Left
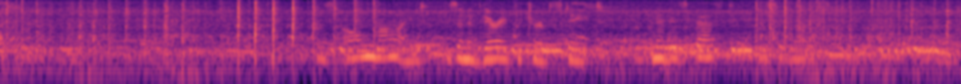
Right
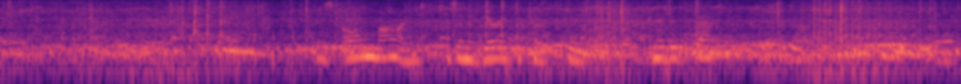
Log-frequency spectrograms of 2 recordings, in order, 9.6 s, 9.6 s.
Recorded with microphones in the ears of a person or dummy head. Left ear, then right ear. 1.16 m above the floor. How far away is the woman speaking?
About 1.9 m.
